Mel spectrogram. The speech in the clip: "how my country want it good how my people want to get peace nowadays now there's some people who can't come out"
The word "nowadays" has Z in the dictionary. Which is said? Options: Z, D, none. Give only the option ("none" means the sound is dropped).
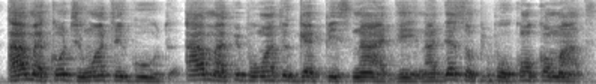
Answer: none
